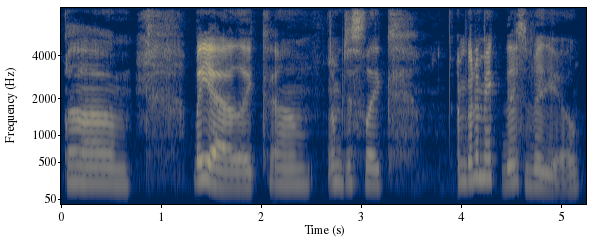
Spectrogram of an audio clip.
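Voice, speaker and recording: A woman's voice: mid-range voice, slow pace, a little mellow. A woman talking casually to the camera in a rambling way, full of fillers and restarts. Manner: rambling, many fillers, frequent "like" and "you know". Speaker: vlogger.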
